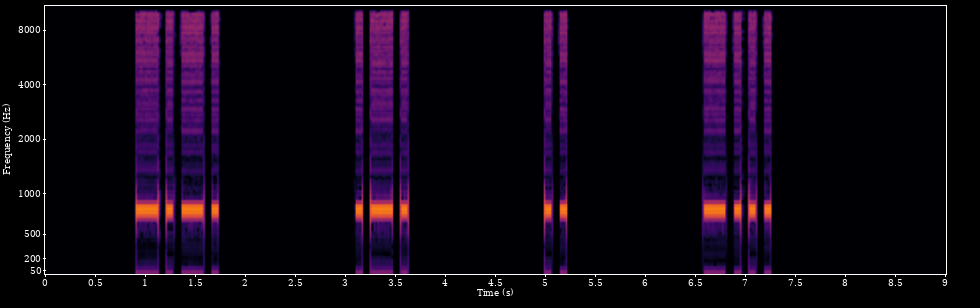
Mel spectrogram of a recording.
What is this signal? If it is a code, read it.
Morse code, heard as a keyed tone, about 16 wpm, spaced as for 5 wpm, 800 Hz. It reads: CRIB
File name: Spaced Alphas / Spaced Alphas mp3s / Cs sp @10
